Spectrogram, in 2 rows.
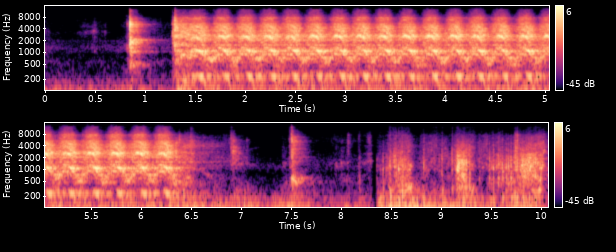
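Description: Gehl 4400 skid steer's engine cranking over on the starter with an even, fast beat for about five seconds without catching, then cut off: the cold-soaked engine won't start.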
